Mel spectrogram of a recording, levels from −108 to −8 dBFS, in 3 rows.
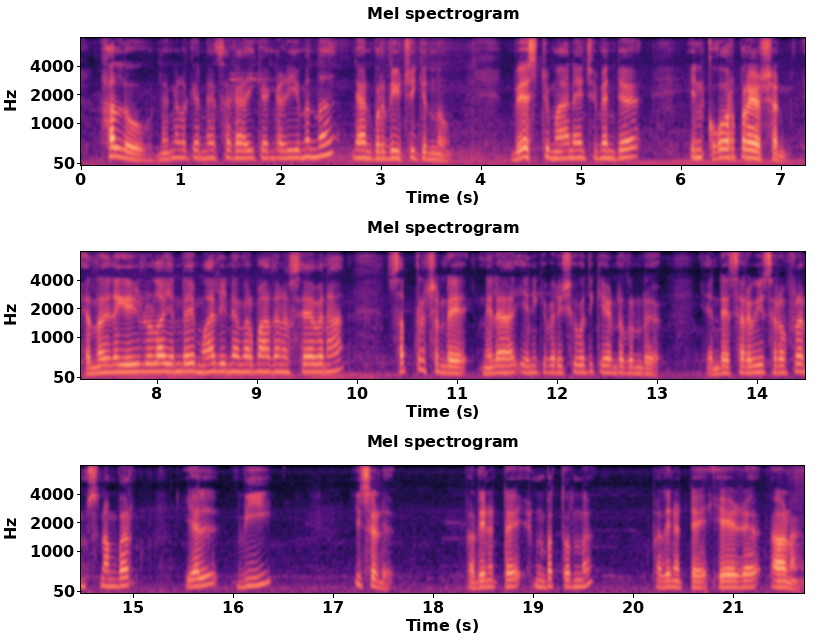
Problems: none marked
